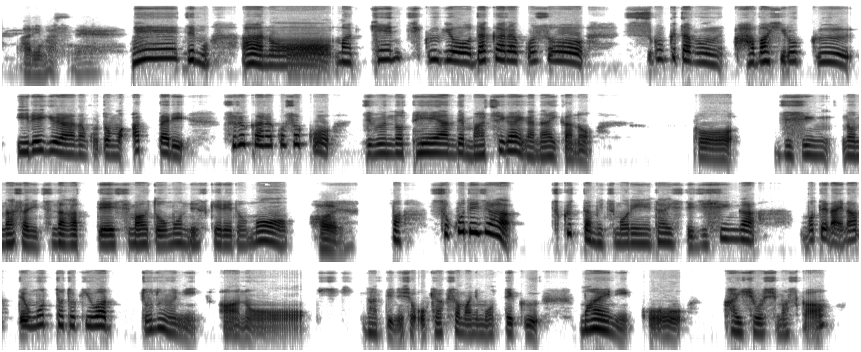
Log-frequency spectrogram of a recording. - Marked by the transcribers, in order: none
- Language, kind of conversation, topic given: Japanese, podcast, 自信がないとき、具体的にどんな対策をしていますか?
